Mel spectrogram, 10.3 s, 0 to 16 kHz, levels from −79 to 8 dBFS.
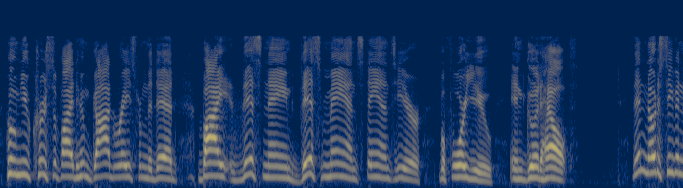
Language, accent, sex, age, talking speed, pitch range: English, American, male, 50-69, 140 wpm, 215-275 Hz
